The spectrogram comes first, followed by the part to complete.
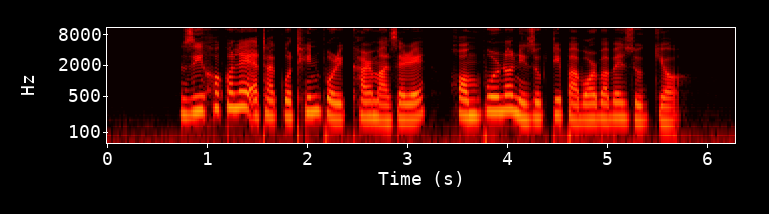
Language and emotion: Assamese, neutral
